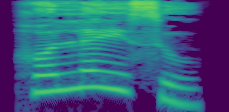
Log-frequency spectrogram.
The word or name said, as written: ಹೊಲೆಯಿಸು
